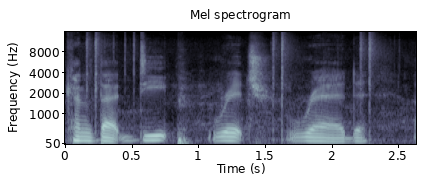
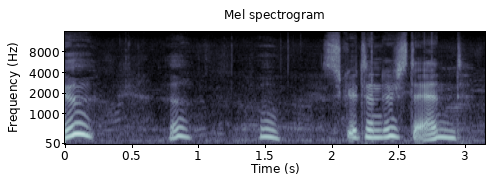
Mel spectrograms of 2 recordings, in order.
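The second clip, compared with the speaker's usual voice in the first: put-on cowering voice, much higher; 11 semitones higher than usual. Narrating a tabletop game scene, voicing Skrit after a threat, cowering Skrit voice. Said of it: "he kind of cowers and he's like".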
